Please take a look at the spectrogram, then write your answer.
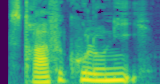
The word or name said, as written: straffekoloni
